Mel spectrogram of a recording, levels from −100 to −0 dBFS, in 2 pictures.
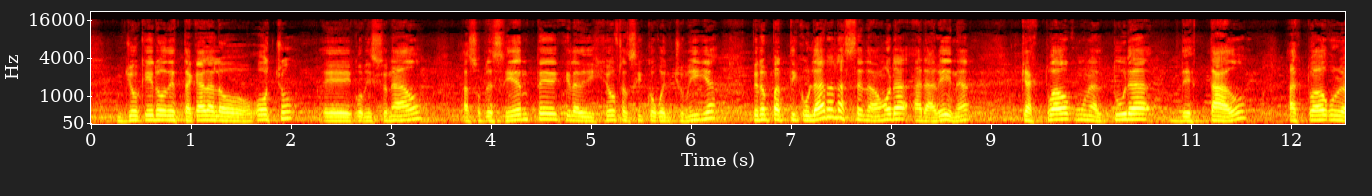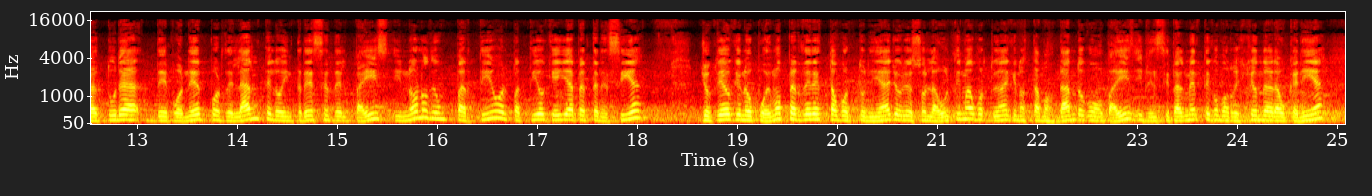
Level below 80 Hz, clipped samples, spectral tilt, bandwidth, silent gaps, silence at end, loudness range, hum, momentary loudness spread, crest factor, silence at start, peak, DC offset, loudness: -60 dBFS; under 0.1%; -6.5 dB/octave; 16 kHz; none; 0 s; 3 LU; none; 8 LU; 16 dB; 0 s; -4 dBFS; under 0.1%; -21 LUFS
